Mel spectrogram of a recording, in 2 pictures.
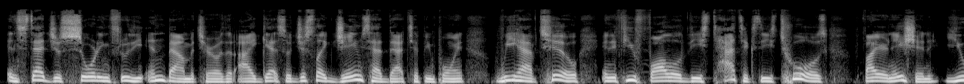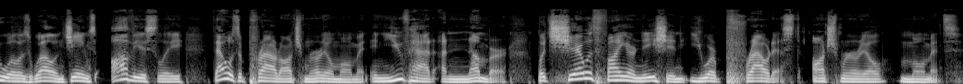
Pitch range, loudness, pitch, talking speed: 130-165 Hz, -13 LUFS, 145 Hz, 180 wpm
